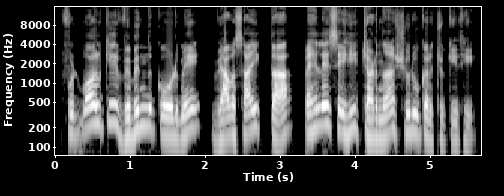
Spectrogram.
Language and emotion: Hindi, neutral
